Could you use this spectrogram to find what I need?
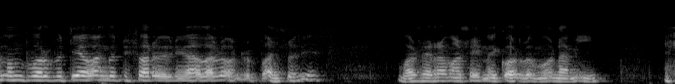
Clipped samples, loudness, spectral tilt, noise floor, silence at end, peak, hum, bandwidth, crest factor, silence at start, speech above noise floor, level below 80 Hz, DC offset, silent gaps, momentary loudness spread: under 0.1%; -23 LUFS; -9 dB/octave; -57 dBFS; 0 s; -6 dBFS; none; 19 kHz; 18 dB; 0 s; 34 dB; -66 dBFS; under 0.1%; none; 9 LU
